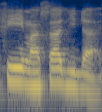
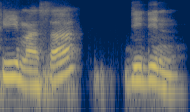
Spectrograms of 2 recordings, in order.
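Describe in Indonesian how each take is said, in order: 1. Kata terakhir berakhir dengan bunyi 'a' pendek. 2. Kata terakhir berakhir dengan bunyi 'in'. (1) "maka menjadi fi masajida ya"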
